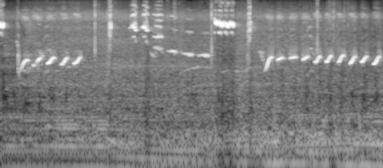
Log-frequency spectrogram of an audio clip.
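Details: Bali-origin brown-chested jungle flycatcher in full song at a kiosk: two fast series of repeated upslurred looping whistles, about six to nine notes each, separated by scattered high squeaks and chips from other birds.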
